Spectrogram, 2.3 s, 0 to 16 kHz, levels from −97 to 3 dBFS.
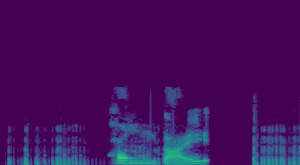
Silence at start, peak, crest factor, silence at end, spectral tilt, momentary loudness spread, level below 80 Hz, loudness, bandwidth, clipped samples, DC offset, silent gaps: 0.05 s; -18 dBFS; 20 dB; 0.05 s; -4 dB/octave; 19 LU; -74 dBFS; -36 LUFS; 7.6 kHz; under 0.1%; under 0.1%; 1.58-1.89 s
